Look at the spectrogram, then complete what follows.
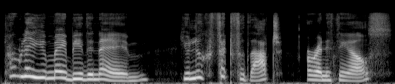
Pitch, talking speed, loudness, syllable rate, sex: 245 Hz, 210 wpm, -16 LUFS, 5.7 syllables/s, female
